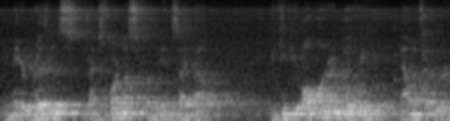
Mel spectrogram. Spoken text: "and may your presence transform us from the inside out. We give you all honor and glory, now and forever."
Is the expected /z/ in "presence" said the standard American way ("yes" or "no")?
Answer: yes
